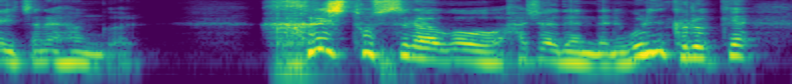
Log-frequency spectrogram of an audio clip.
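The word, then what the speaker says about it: Χριστός: 크리스토스라고 하셔야 된다니. 우리는 그렇게 발음도 가능하고 유일하게 표기가 가능하잖아요.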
